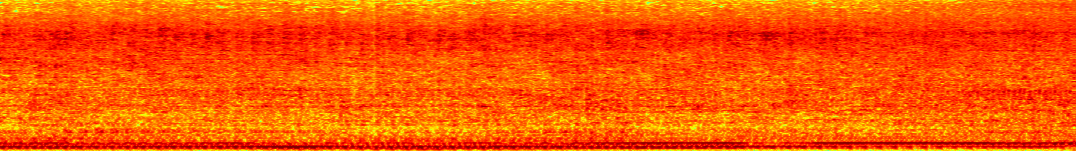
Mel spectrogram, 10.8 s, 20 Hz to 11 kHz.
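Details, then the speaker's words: 1989 Pontiac Trans Am GTA, sat about 17 years, deep lumpy uneven idle after correcting two swapped plug wires, no intake popping but not firing on all cylinders; one injector later found without pulse; misfire, rough idle. "I don't think it's running on all of them though. It's the best it's run though. And it fired up faster."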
